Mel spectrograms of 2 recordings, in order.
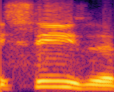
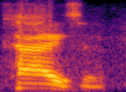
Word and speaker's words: Caesar: There is no soft C in Latin. It's all K. So when we say Caesar, that's not what it actually was. When they were saying it, they would have said Kaiser.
